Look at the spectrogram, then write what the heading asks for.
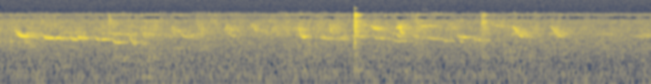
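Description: Faint high-pitched calls of small forest birds. A quick run of short chirps steps down in pitch over the first second and a half, followed by scattered short chirps, with one sharp click about three and a half seconds in.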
